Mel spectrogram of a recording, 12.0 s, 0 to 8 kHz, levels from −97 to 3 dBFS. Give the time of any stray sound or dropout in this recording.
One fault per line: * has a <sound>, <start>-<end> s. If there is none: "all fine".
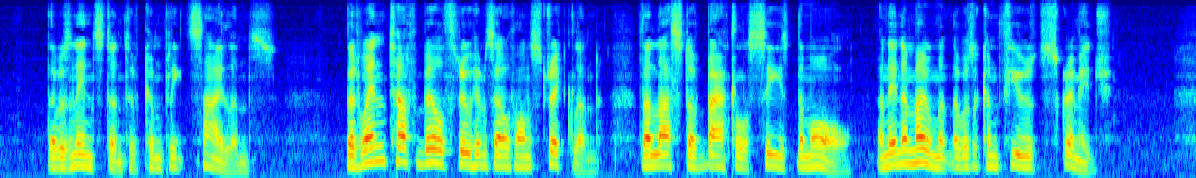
all fine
